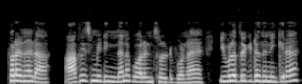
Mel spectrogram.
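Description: A woman voicing a sharp-tongued, jealous young woman in a cartoon, scolding and sarcastic. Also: fairly high pitch, racing, no room sound, highs cut off, natural voice. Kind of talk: animated cartoon dub.

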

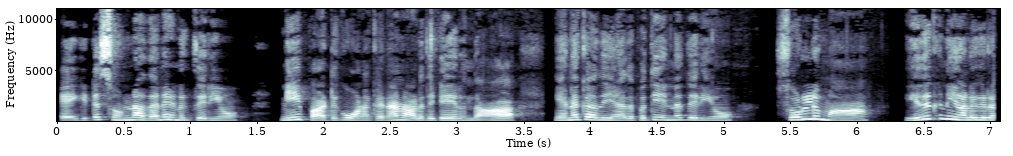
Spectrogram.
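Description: A woman's voice: medium pitch, fast talker, a little mellow, lightly acted. A woman playing a patient relative who coaxes and apologizes, a bit exasperated, in a family skit. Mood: coaxing. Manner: coaxing, exasperated.

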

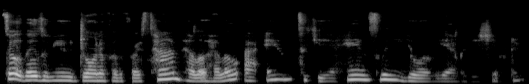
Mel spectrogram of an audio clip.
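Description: A woman's voice: fairly low pitch, lively intonation, fairly quick, a little mellow, husky, no room sound. A woman coach hosting a live online masterclass, talking casually and upbeat and checking in with listeners with a frequent "okay?". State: out of breath after running upstairs.

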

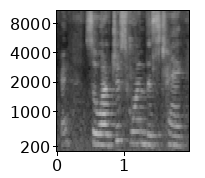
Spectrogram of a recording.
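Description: A woman's voice: fairly high pitch, normal speed. Chatty woman stylist in a roomy store. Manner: chatty, keeps asking "okay?". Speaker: host, stylist. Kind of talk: casual styling demo. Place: clothing store. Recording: roomy, distant mic, noisy.

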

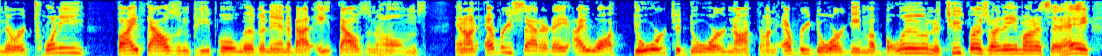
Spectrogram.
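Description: An older man and dentist, talking loudly and emphatically, telling stories in an animated interview over a headset mic on a video call. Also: fairly high pitch, dry recording. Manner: loud, emphatic, storytelling. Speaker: dentist and podcast guest. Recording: dull, lo-fi call audio.

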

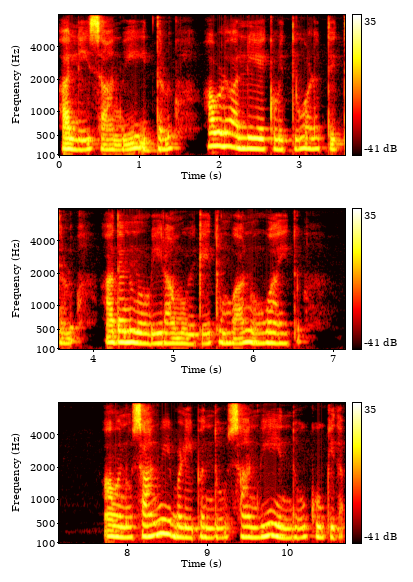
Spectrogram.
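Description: A woman reading a family story aloud at a steady, even pace as storyteller. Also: medium pitch, a little slow, gravelly.

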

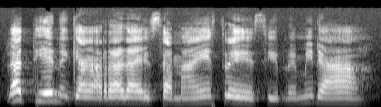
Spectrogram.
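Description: A woman's voice: fairly high pitch, fairly quick, gravelly, a bit bright. A middle-aged woman with a Rioplatense Spanish accent giving a university lecture on education in a chatty, digressive way, full of anecdotes and asides.

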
